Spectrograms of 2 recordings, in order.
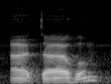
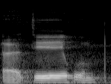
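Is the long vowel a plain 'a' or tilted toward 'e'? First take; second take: plain a; tilted e. First: The long vowel is a plain open 'a'. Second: The long vowel is tilted toward 'e'.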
